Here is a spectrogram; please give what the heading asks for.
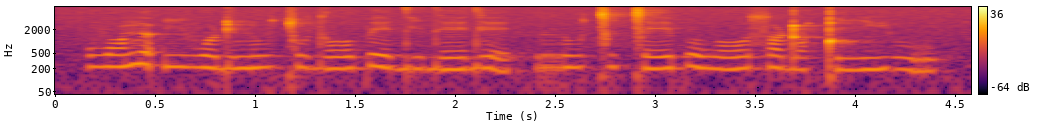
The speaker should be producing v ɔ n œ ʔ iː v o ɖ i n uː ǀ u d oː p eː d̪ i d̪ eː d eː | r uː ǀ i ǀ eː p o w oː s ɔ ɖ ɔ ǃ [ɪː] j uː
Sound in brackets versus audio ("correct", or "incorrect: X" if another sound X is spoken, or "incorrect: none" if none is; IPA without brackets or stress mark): incorrect: iː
